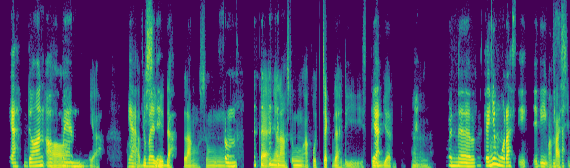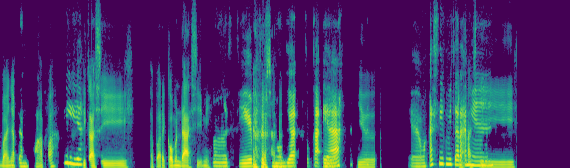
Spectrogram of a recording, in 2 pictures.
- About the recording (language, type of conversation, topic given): Indonesian, unstructured, Apa yang Anda cari dalam gim video yang bagus?
- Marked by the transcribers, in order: chuckle; tapping; chuckle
